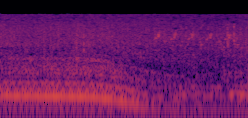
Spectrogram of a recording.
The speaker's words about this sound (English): Oh, hey, here comes a car. Oh, you get out on the road and flag it down.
